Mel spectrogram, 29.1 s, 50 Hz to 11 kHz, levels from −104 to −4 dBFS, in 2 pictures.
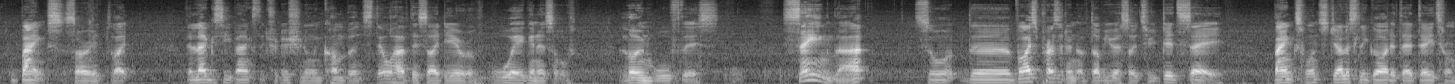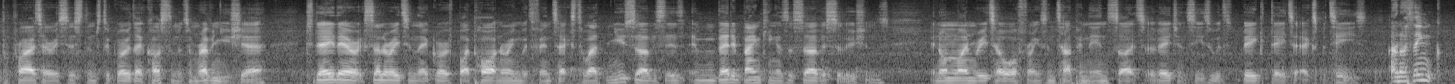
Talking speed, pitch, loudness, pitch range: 175 wpm, 100 Hz, -27 LUFS, 95-115 Hz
